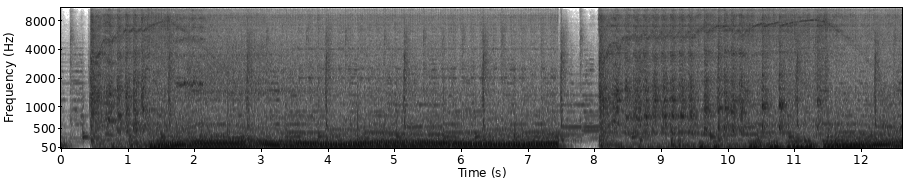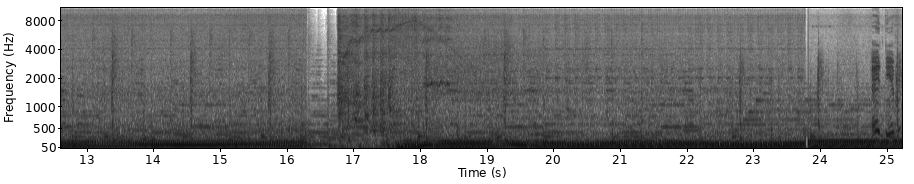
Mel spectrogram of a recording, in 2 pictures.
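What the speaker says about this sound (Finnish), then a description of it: "Konehan lähti ihan tosi mukavasti tulille" A car engine warmed by a Motorwerk Qtherm 1000W engine heater cranks and starts three times, each start settling into a loud, close idle, with talk over the engine.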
